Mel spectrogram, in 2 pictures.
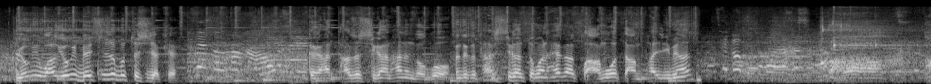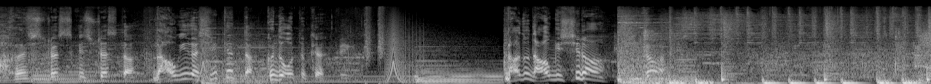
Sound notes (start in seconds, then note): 8.3 sigh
